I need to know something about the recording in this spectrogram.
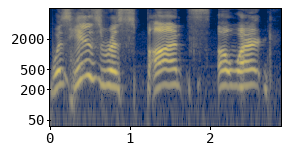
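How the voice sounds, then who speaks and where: Young guy podcast host, sweary and chatty, bright voice, dry close sound. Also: very high voice, expressive, very slow, clear, resonant tone, no room sound. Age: young adult. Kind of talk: casual, profane banter.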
